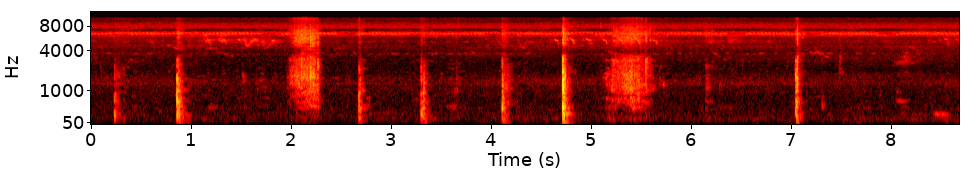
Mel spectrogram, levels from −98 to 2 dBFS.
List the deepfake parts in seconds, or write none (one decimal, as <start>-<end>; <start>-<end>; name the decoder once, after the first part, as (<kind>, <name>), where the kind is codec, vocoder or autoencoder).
5.0-8.7 (vocoder, BigVGAN v2)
